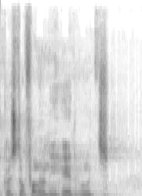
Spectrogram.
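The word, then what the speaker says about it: Herrnhut: Zinzendorf, num lugar chamado Herrhut. Eu não falo nada de alemão, por isso a pronúncia é portuguesada, mas é Herrhut. É por aí.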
